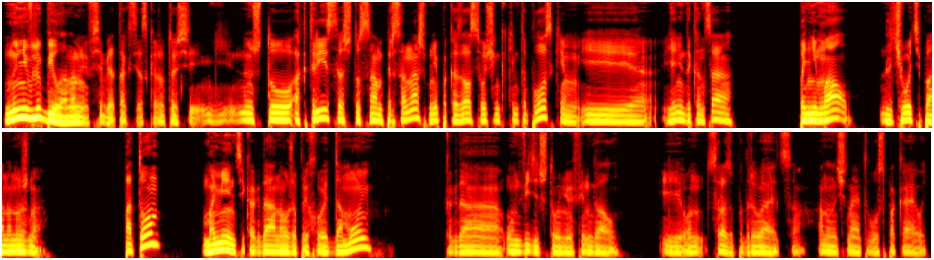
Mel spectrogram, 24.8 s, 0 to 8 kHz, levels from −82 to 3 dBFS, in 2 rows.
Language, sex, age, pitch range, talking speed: Russian, male, 20-39, 90-115 Hz, 135 wpm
